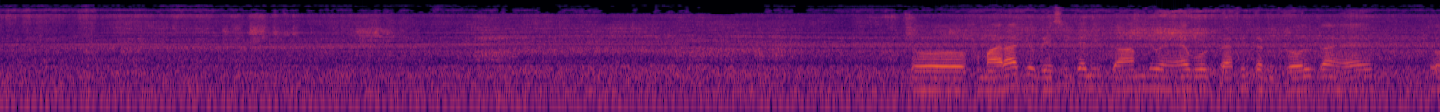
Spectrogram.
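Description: A fire engine's pump engine hums steadily.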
